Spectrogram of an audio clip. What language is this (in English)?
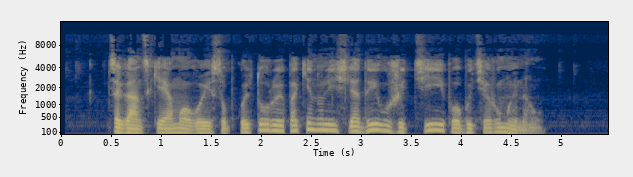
Belarusian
